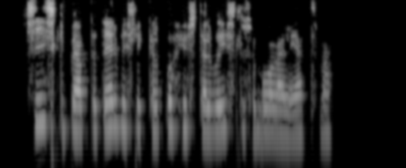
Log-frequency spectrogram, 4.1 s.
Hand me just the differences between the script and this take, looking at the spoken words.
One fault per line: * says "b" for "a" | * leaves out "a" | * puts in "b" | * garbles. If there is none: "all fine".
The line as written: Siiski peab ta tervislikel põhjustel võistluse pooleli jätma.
all fine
